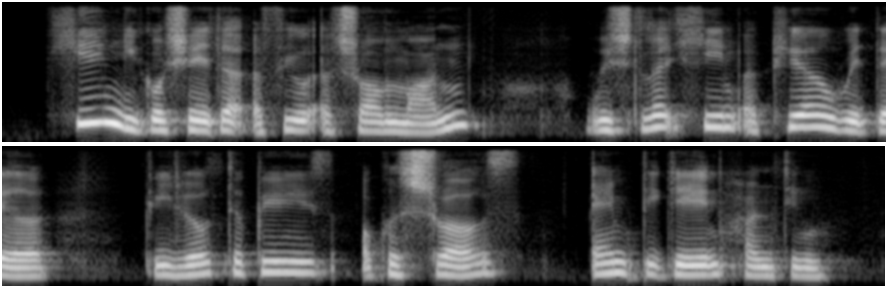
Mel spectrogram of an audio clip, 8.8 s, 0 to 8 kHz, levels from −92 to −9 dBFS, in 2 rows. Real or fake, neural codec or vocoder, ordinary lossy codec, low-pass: fake; codec, 16 kHz, 1 kbps, FunCodec, trained on Chinese and English, 50 frames a second; none; 7.2 kHz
